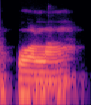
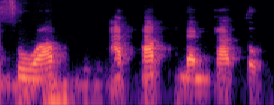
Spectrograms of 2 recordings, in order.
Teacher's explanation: Bila berada pada akhir kata, fonem P tidak diucapkan secara lepas. Bibir kita masih tetap tertutup rapat waktu mengucapkan bunyi ini.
